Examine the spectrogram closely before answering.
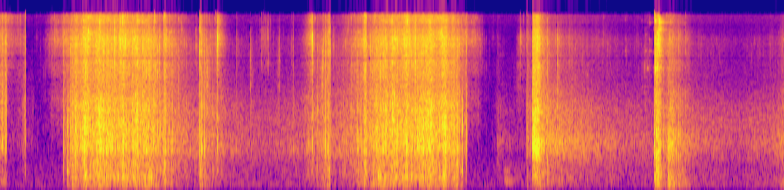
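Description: Handfuls of small plastic beads and trinkets clattering and pattering on a hard floor in several long rushes, played in reverse, so one rush swells and then cuts off abruptly. Near the end come two sharp clattering hits, each trailing away.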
